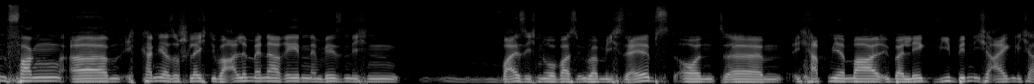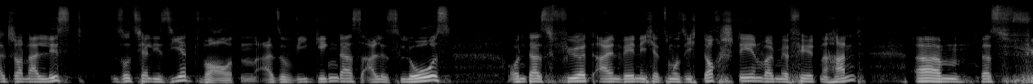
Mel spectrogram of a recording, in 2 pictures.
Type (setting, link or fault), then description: setting, busy venue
